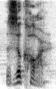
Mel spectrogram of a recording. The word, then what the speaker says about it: Zachor: honor to the Jewish observance known as Shabbat zakar Shabbat zakar spelled Z is in zebra a C is in Charlie h o r it's pronounced zukar this is a special Shabbat it's special for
